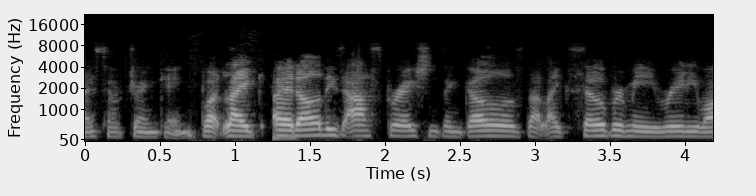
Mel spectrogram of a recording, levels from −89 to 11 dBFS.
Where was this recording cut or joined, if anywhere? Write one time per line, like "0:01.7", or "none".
0:01.2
